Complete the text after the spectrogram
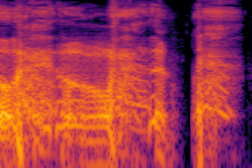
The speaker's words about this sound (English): A coughing jag cut her sentence short.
